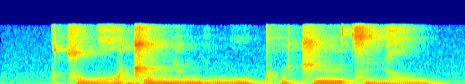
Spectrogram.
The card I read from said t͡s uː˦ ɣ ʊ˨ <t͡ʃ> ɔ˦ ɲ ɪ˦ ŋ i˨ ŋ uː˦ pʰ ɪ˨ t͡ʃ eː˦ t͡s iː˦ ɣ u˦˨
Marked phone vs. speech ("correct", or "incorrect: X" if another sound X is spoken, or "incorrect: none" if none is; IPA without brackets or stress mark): incorrect: d͡ʒ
